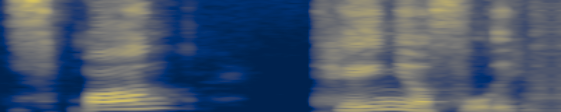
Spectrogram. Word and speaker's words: spontaneously: 이건 발음 어떻게 한다고? 이건 spon이야. spontaneously. 그쵸? 뒤엔 똑같아요. spontaneously. 이렇게 인이야. spontaneously.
